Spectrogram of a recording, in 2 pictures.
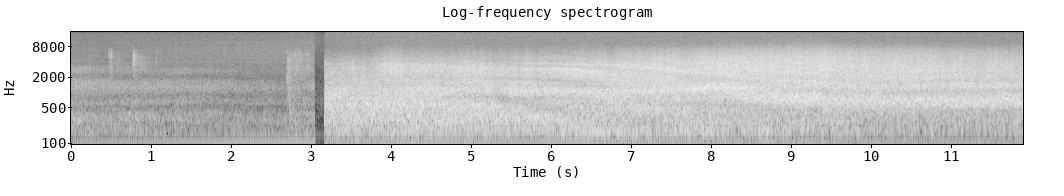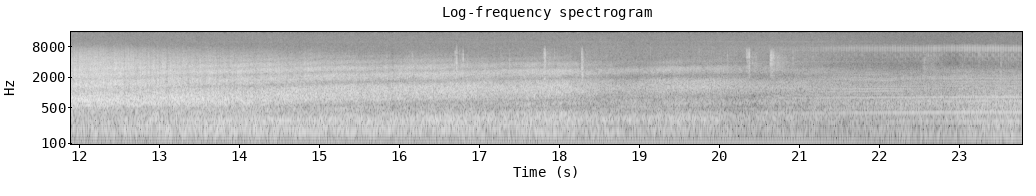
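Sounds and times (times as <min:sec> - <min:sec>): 
small private propeller airplane landing at airport: 0:00.0 - 0:23.7.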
